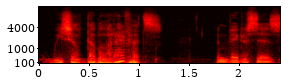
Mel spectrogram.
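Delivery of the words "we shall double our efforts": nervous officer voice. Voicing a scene from a movie: Moff Jerjerrod voice. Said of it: "Moff Jerjerrod says something like".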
